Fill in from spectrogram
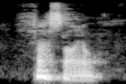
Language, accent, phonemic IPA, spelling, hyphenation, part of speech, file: English, Southern England, /ˈfæs.aɪl/, facile, fac‧ile, adjective, LL-Q1860 (eng)-facile.wav
- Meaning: 1. Easy; contemptibly easy 2. Amiable, flexible, easy to get along with 3. Effortless, fluent (of work, abilities etc.) 4. Lazy, simplistic, superficial (especially of explanations, discussions etc.)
